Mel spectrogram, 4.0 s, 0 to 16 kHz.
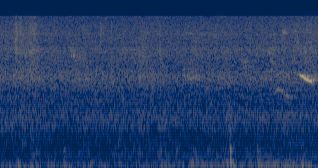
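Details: White-tailed bumblebees at their nest give a low, steady droning buzz under rumbling background noise, recorded 05/06/16.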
